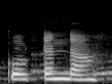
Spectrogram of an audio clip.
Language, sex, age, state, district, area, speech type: Punjabi, female, 30-45, Punjab, Jalandhar, urban, spontaneous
